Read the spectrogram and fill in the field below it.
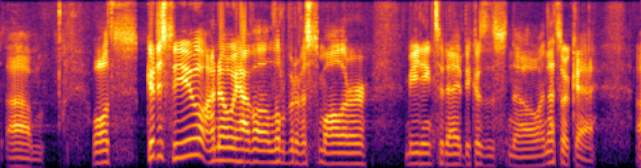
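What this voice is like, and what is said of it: Congested voice from a cold. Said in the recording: “As you can hear, I have a cold ... I apologize that I sound congested, and it sounds worse than it is”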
